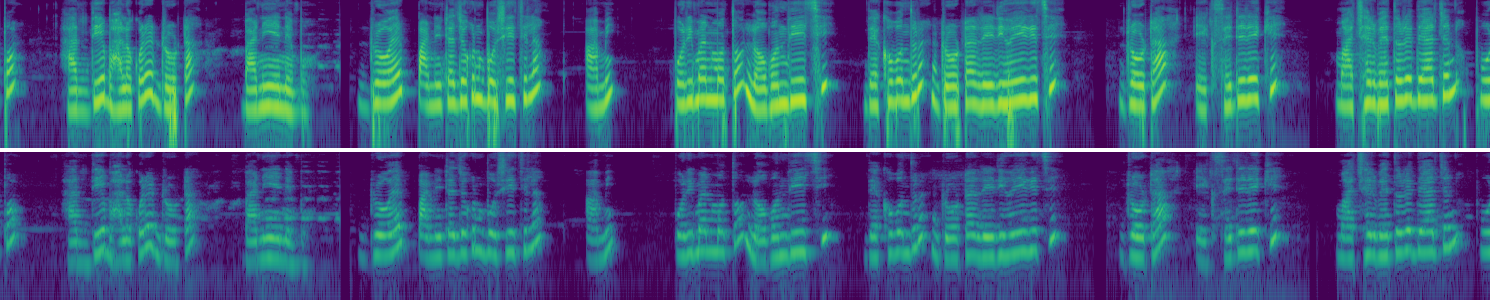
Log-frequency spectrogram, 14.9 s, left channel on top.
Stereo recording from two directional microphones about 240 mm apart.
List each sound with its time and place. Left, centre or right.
0.6 s speech: left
